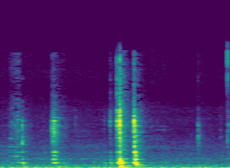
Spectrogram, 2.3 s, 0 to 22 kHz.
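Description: A few light clicks and taps of a 3D-printed plastic stand being handled and set onto an espresso machine's stainless-steel drip tray, two of them close together a little after a second in.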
